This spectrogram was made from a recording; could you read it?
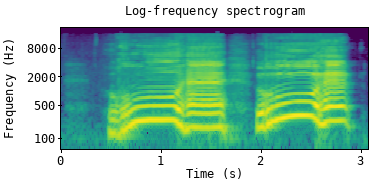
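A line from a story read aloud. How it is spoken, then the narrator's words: Calling out. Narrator (German): ruft Cornelius Cactus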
